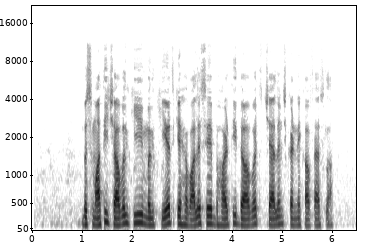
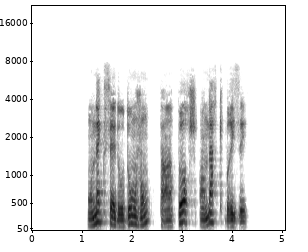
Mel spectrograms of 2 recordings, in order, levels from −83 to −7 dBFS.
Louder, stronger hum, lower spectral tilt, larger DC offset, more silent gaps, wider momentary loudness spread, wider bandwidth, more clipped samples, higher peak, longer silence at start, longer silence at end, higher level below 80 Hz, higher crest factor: about the same, -20 LUFS vs -19 LUFS; neither; about the same, -8 dB/octave vs -7.5 dB/octave; neither; neither; about the same, 8 LU vs 8 LU; first, 11 kHz vs 7.8 kHz; neither; about the same, -2 dBFS vs -2 dBFS; about the same, 1 s vs 1.1 s; second, 0.5 s vs 0.8 s; about the same, -60 dBFS vs -58 dBFS; about the same, 20 dB vs 18 dB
